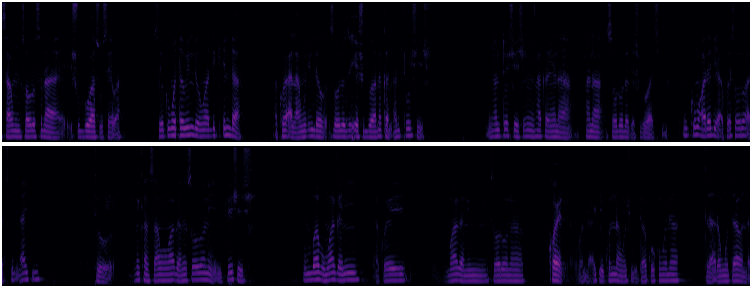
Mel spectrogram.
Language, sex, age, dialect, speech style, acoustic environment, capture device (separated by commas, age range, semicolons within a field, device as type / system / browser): Hausa, male, 25-34, Nigeria - Kano, relaxed, silence, mobile / macOS / Safari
